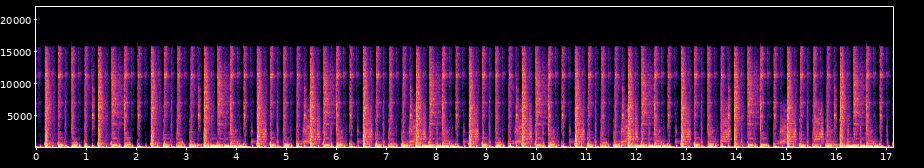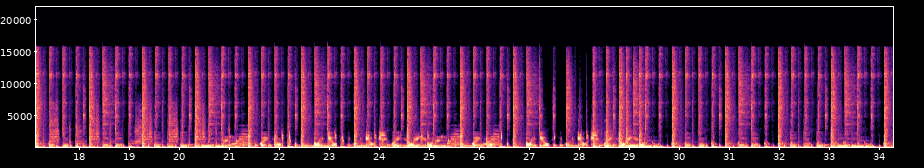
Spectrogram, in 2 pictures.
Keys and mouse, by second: 4.7 x, 10.4 click, 10.7 shift+middle click, 11.0 shift+click, 11.1-12.5 shift+middle drag, 12.5 m, 14.8 click, 15.5 click, 15.9 shift+click, 16.1 m, 17.2-19.7 shift+middle drag, 19.7 shift+click, 20.2 m, 20.6-21.5 middle drag, 21.5 click, 21.6 shift+middle click, 22.0 shift+click, 22.1-24.1 shift+middle drag, 22.3 m, 24.1 Tab, 25.7 Tab, 26.3-29.1 middle drag, 29.1 click, 29.6 shift+click, 31.0 f, 31.6 click, 32.1 shift+click, 32.4 f, 32.9-34.2 middle drag, 33.1 f, 34.1 f.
